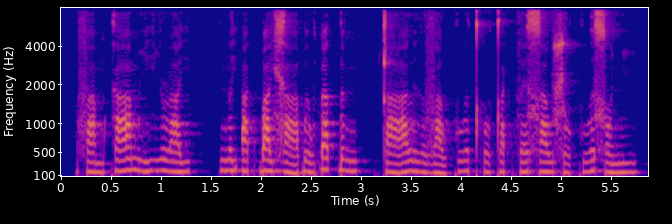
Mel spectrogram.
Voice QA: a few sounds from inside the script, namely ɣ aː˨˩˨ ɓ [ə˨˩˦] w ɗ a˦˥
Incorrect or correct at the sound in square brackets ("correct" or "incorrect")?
correct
